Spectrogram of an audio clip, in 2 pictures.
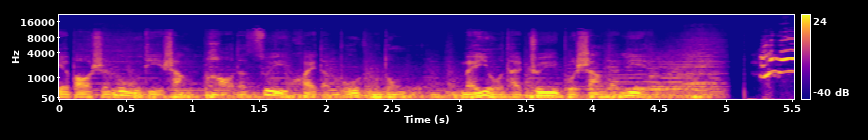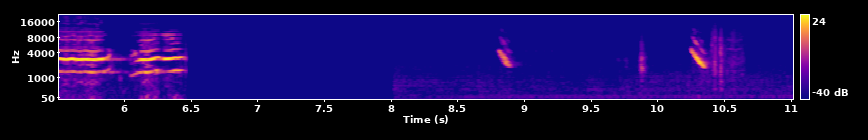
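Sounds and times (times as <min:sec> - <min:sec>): cheetah chirping: 0:05.2 - 0:06.5, 0:08.8 - 0:09.1, 0:09.7 - 0:10.6
high squeaks sweeping downward: 0:05.2 - 0:06.5.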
